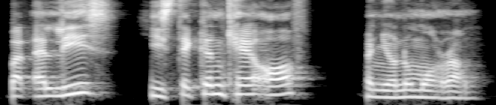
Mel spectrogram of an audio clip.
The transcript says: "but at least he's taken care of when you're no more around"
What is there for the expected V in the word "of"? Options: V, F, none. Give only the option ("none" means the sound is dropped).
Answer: F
